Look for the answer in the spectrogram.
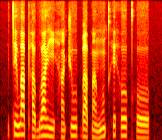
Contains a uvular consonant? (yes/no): no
